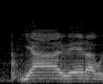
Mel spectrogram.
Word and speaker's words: 야훼: 있는 사마리아 오경을 보니까 이걸 읽기를 어떻게 읽어요? 야훼라고 읽더라. 그러면 여호와라고 읽는 게 맞겠어요? 이렇게 읽는 게 맞겠어요? 아무리 쌍놈이지만 자기 아버지 이름은 제대로 불렀을 거란 말이에요. 그래서 야훼라는 말이 여호와라는 말보다 학계에서는 더 하나님 이름에 가까운 이름으로 쓰이는 거죠.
